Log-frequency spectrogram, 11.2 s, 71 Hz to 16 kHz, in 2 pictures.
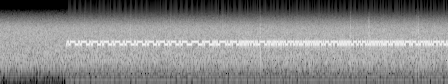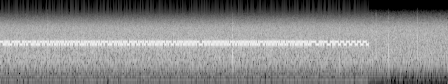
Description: NAVTEX (SITOR-B), 100 baud, 170 Hz shift, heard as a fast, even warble, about 1000 Hz centre, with radio static. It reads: WA98U RVW7S BAPCK 81NWY Q77C3 RN5H1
